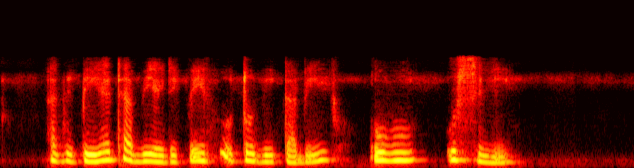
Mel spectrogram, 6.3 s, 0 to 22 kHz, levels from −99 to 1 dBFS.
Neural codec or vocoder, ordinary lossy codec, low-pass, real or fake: codec, 16 kHz, 1.1 kbps, Voila-Tokenizer; none; 5.4 kHz; fake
